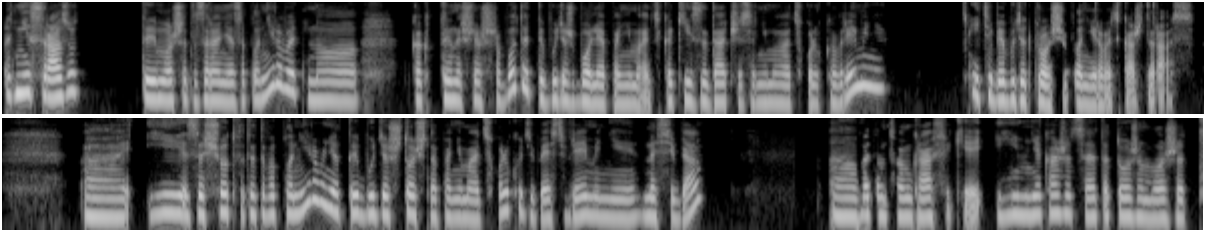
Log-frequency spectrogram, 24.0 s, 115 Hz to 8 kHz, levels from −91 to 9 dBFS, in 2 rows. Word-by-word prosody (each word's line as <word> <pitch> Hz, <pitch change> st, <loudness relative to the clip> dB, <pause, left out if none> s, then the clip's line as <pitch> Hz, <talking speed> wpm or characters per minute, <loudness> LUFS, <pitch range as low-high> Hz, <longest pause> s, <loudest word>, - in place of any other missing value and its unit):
а 240 Hz, -, -1 dB
не 260 Hz, +1 st, +7 dB
сразу. 240 Hz, +2 st, +6 dB, 0.6 s
Ты 205 Hz, -2 st, +6 dB
можешь 200 Hz, 0 st, +2 dB
это 200 Hz, -2 st, -3 dB
заранее 195 Hz, -1 st, +2 dB
запланировать, 265 Hz, -, +1 dB
но 195 Hz, -1 st, -1 dB, 0.5 s
как 195 Hz, -1 st, -2 dB
ты 205 Hz, -2 st, +1 dB
начнёшь 195 Hz, -1 st, -2 dB
работать, 275 Hz, -, +1 dB
ты 205 Hz, -, +1 dB
будешь 195 Hz, -1 st, -1 dB
более 180 Hz, -1 st, +3 dB
понимать, 175 Hz, -1 st, -3 dB
какие 185 Hz, +2 st, -2 dB
задачи 185 Hz, 0 st, -1 dB
занимают 175 Hz, 0 st, -3 dB
сколько 175 Hz, +1 st, -5 dB
времени. 310 Hz, -, +2 dB, 0.8 s
И 230 Hz, -, +1 dB
тебе 205 Hz, -3 st, +3 dB
будет 195 Hz, -1 st, 0 dB
проще 180 Hz, 0 st, +2 dB
планировать 170 Hz, -3 st, 0 dB
каждый -, -, -2 dB
раз. -, -, -5 dB, 0.9 s
Э, 190 Hz, -1 st, +1 dB, 0.2 s
и 220 Hz, +1 st, +2 dB
за 215 Hz, +2 st, +4 dB
счёт 230 Hz, +2 st, +1 dB
вот 225 Hz, -1 st, -4 dB
этого 210 Hz, 0 st, -1 dB
планирования 250 Hz, -, +2 dB
ты 220 Hz, 0 st, +2 dB
будешь 210 Hz, -1 st, 0 dB
точно 205 Hz, -4 st, 0 dB
понимать, 185 Hz, -2 st, -2 dB
сколько 240 Hz, +2 st, -2 dB
у -, -, -6 dB
тебя 195 Hz, -4 st, -2 dB
есть 185 Hz, +2 st, -4 dB
времени 190 Hz, -1 st, -2 dB
на 195 Hz, -1 st, +1 dB
себя 205 Hz, -, -1 dB, 1.3 s
э, 195 Hz, -1 st, +1 dB
в 190 Hz, -, -4 dB
этом 200 Hz, -1 st, 0 dB
твоём 195 Hz, -1 st, -1 dB
графике. 190 Hz, 0 st, -2 dB
И 205 Hz, +1 st, -1 dB
мне 205 Hz, +1 st, +1 dB
кажется, 215 Hz, -2 st, -1 dB
это 195 Hz, +1 st, -1 dB
тоже 195 Hz, -1 st, -1 dB
может, 180 Hz, 0 st, -2 dB
195 Hz, 145 wpm, -23 LUFS, 185-215 Hz, 1.3 s, не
